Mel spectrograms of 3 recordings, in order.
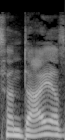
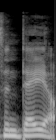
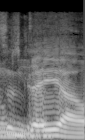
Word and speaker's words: Zendaya: Und übrigens, ich habe gelernt, sie wird nicht Zendaya, sondern Zendaya ausgesprochen. – Ja, die wird Zendaya ausgesprochen, ja.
